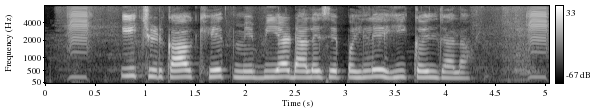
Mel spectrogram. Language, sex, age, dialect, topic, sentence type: Bhojpuri, female, 36-40, Western, agriculture, statement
